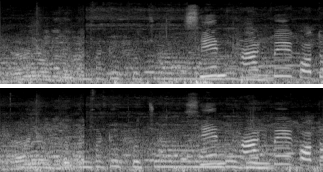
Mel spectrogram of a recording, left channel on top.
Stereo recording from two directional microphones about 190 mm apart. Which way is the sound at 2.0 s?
35° left (ahead or behind).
